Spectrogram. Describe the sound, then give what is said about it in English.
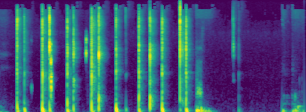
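A quick run of sharp hand claps marking the end of a Disneyland attraction ranking bracket, about a dozen in close succession at a steady, lively pace, then tapering off into a couple of softer, scattered sounds. “And as we do at the end of every bracket, we're going to clap it out.”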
